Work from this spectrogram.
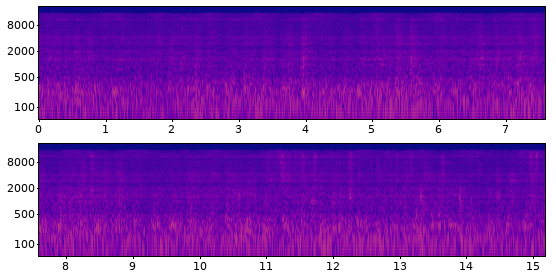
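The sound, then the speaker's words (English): A train carriage crosses a viaduct with a continuous low rumble and faint, irregular rhythmic clacks of wheels on rail. “As quickly as you arrived, carriage reaches the end of the viaduct,”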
